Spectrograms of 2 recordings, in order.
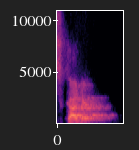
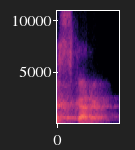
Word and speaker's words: Scudder: And I will correct, my last name is actually pronounced Scudder. So it's Scudder. But that is okay. A lot of people don't get the double D, so just wanted to correct it.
